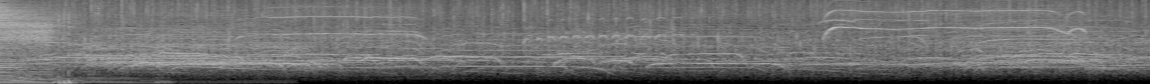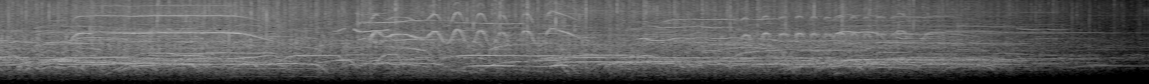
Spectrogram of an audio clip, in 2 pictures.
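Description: A live rock band's final chord stops within the first second or two. A concert audience then cheers, whistles and applauds, and the sound fades out near the end.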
